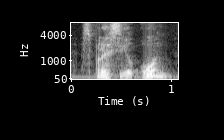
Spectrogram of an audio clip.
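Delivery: ordinary delivery, nothing marked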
